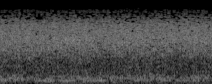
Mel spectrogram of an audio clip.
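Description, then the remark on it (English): Shower water runs in a steady, unbroken hiss, a dense bright spray with a soft rumbling undertone that holds an even level throughout, with no voices. “I'm gonna take a shower.”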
